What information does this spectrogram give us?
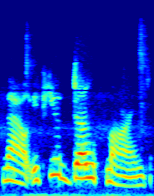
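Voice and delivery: Emma Watson's Harry Potter line in British English; measured, huffy British delivery, slowing onto the last word; British accent. Shown as a demonstration. Guest performs a Harry Potter line on request, British accent. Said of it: "say that one line from Harry Potter".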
